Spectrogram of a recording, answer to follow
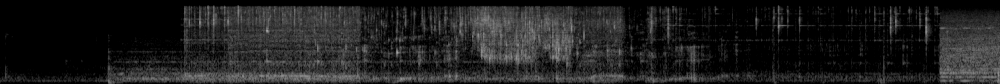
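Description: Tap water running into a bathroom sink and splashing onto the metal drain plug, recorded close up with a handheld microphone. The flow starts about a second in and runs steadily until shortly before the end.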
